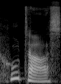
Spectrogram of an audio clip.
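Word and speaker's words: οὗτος: To say the word this, the word is hutas in the masculine, haute in the feminine, and tuta in the neuter.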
